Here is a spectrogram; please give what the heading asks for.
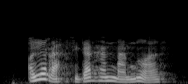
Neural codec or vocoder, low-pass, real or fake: codec, 16 kHz, 8 kbps, FreqCodec, larger model; 3.6 kHz; fake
